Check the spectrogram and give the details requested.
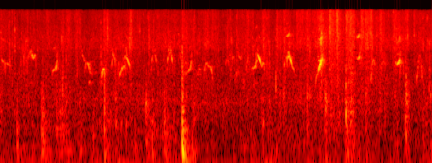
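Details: Newly hatched ducklings, more than a hundred, in a kiddie pool inside a barn in the afternoon. Thin, high peeps come irregularly from many birds, with water splashing and a sharp knock.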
